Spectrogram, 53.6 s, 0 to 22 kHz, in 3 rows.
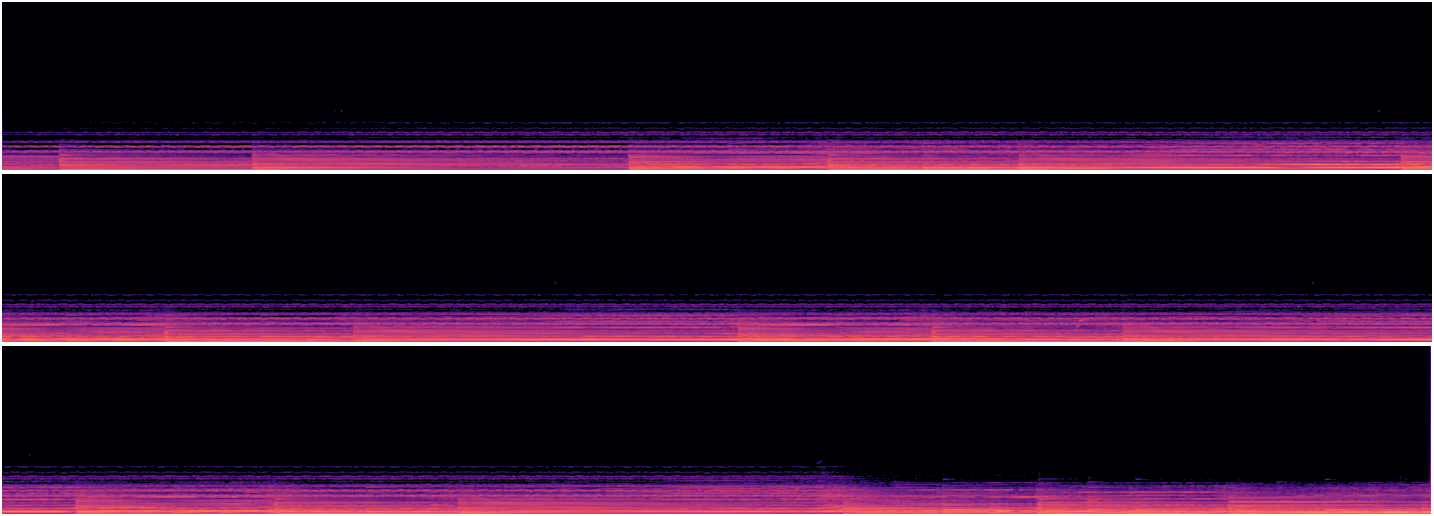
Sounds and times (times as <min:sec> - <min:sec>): Music: 0:00.0 - 0:53.6.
